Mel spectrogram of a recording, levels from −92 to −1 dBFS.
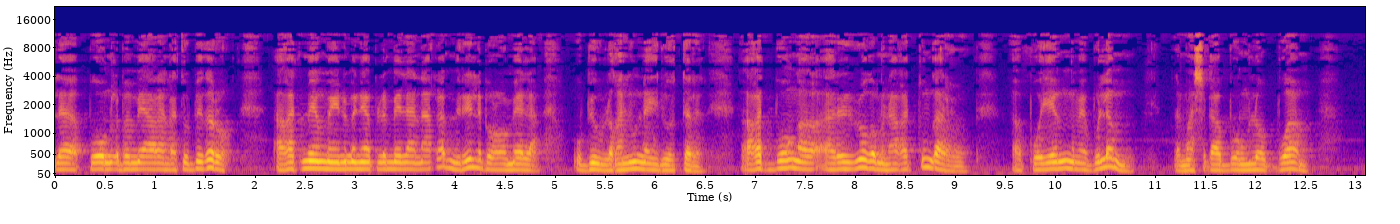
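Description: Throughout the speech, nothing remains above 11.3 kHz, so it sounds dull. A gurgling, granular grit clings to it, with upper bands flickering in and out. This is likely MP2 compression, starved of bits, which fits a low bitrate near 48 kbps.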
